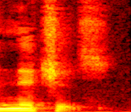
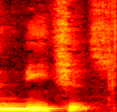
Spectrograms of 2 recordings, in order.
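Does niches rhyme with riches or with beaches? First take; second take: riches; beaches. First: Niches is said to rhyme with riches. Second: Niches is said to rhyme with beaches.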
